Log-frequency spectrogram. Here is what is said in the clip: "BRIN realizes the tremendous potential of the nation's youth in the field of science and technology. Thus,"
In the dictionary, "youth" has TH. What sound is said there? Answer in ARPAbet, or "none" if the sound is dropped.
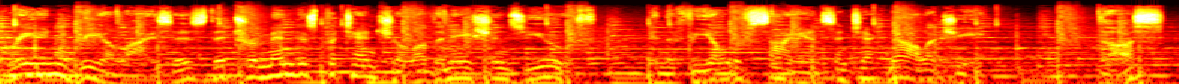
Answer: TH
